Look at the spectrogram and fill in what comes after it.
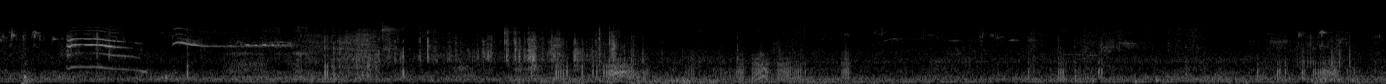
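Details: Stray cats gathering in large numbers around a seated person in a back alley of a fishing town; a few clear, high, falling meows near the start, then soft rustling, shuffling and faint background noise.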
